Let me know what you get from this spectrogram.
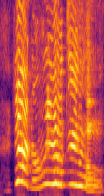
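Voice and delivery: very high, slow cartoon squeal; hammed-up high host voice; squeaky exaggerated praise. Exaggerated character line.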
